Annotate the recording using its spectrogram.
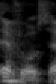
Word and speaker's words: Evros: There was another, is it Evros that it's pronounced, another area? – Yes, Evros.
